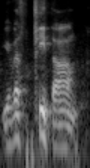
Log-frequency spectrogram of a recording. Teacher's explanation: So vyavasthitam, vyavasthi, that tha you have to give that stress.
